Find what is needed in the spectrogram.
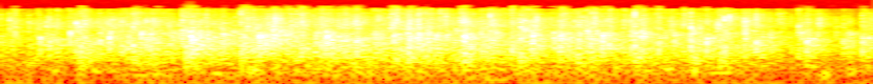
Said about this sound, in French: On peut applaudir, je crois.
